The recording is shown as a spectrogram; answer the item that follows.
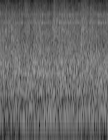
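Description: Steady, loud machinery noise with a low, even hum underneath, from equipment running in the room.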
